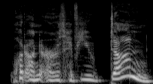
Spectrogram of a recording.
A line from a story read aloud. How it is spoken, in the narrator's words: Cornelia gasped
